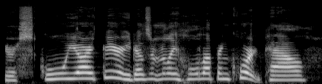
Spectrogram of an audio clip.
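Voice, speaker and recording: A woman's voice: on the high side, moderate pace, close to an everyday voice. Woman acting sardonic young American woman, Eve. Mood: sarcastic, cutting. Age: young adult. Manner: dry, teasing, deadpan. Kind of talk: audio drama dialogue.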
